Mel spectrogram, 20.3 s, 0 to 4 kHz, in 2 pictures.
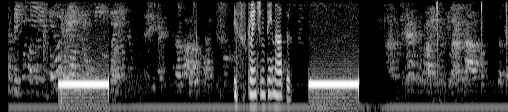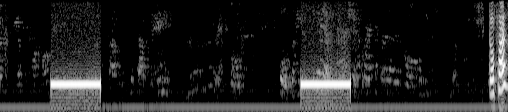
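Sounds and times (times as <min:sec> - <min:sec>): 
telephone busy signal: 0:01.2 - 0:02.2, 0:06.2 - 0:07.2, 0:11.2 - 0:12.2, 0:16.2 - 0:17.2
speech: 0:04.7 - 0:05.9, 0:19.9 - 0:20.3.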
